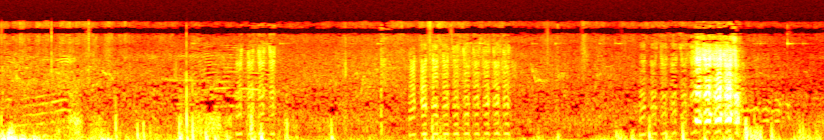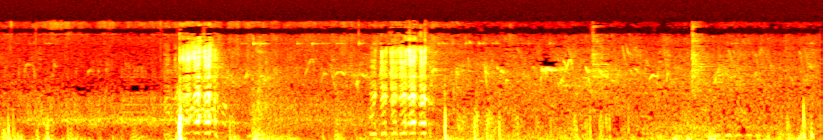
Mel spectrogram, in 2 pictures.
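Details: Female Boer goat bleating repeatedly, with nasal, quavering calls arriving every two to three seconds, five clear bleats in all, over steady shuffling and low thumping noise.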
